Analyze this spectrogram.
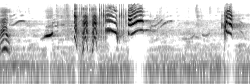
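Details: Talking parrot making a rapid run of varied sounds: short harmonic squawks, a rising whistle, several broad speech-like syllables, then bright upward-sweeping chirps and a final sharp call, indoors with a low steady hum behind.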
